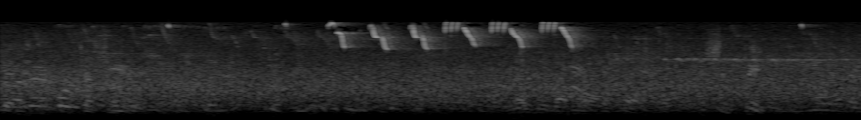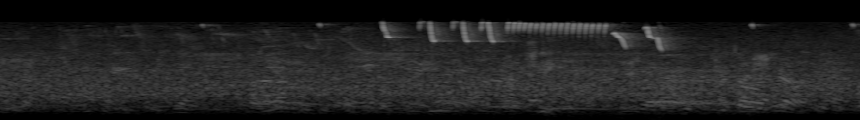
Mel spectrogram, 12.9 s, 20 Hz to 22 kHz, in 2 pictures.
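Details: Saffron finch (amarillo) singing in the repique style at a singing contest in Monte Grande, dated 03 11 13: two bursts of high, sharp downslurred notes and a short trill over steady crowd chatter and voices.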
